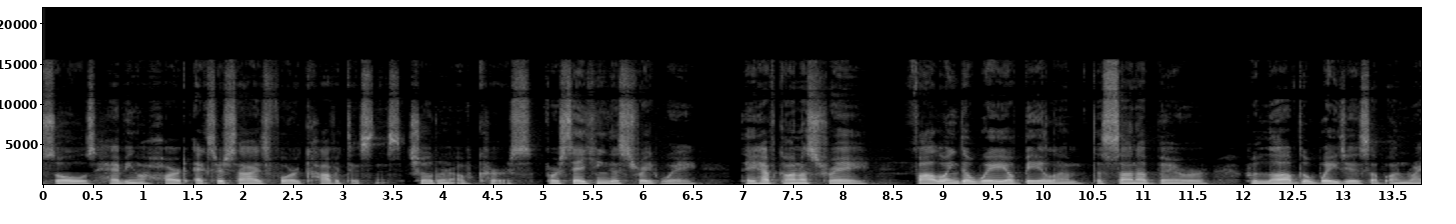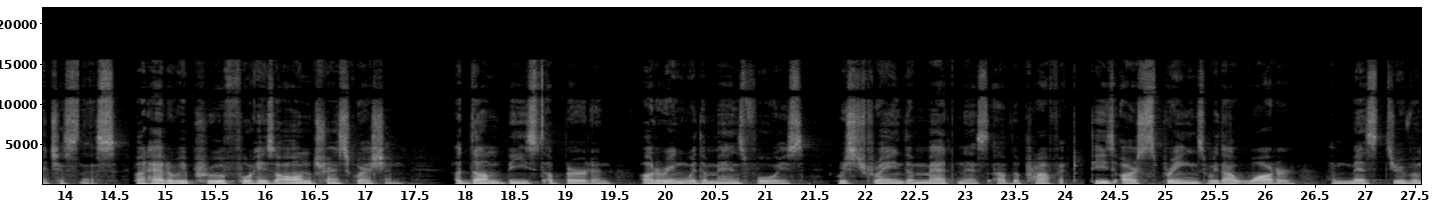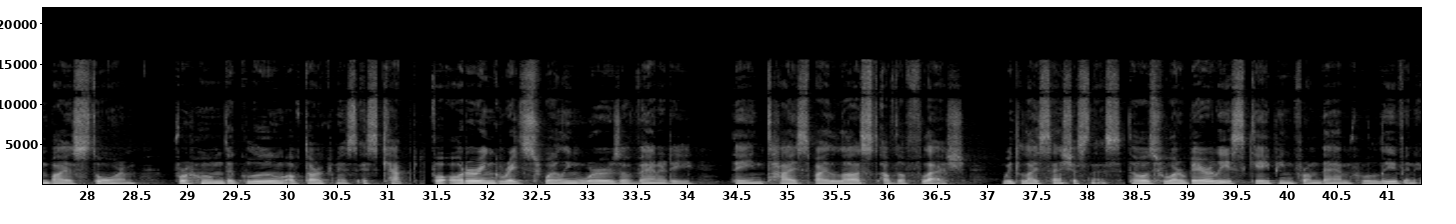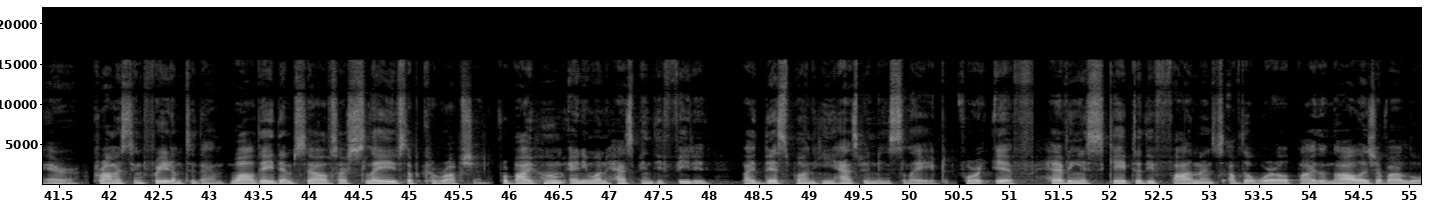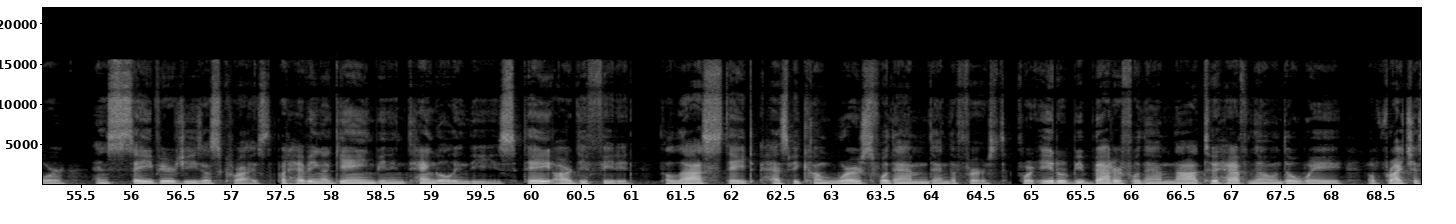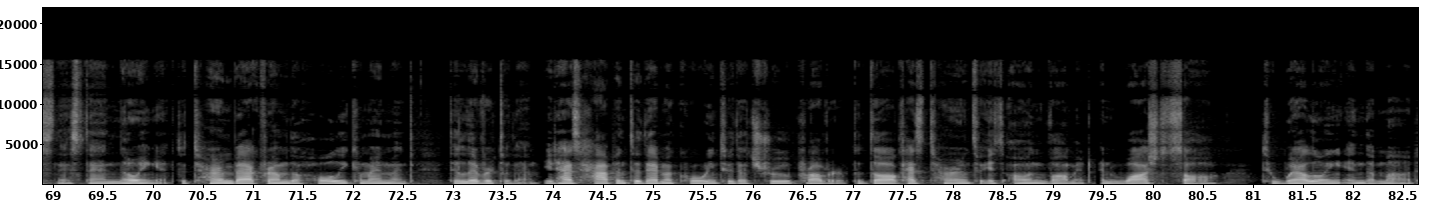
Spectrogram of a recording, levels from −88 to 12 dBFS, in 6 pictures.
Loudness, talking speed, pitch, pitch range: -22 LUFS, 160 wpm, 115 Hz, 105-125 Hz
